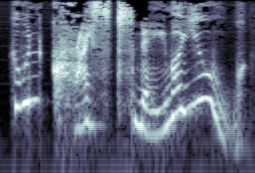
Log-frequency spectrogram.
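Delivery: high, drawn-out incredulous demand; slow, high-pitched affronted question; indignant shock. A narrator's reading. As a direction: stretch it out, voice leaping up. Startled Hobbs challenges Grace Poole.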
